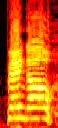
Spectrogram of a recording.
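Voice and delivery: loud, high yell of bingo; a bingo player yelling over the promo; shouted bingo call. Retold or imitated. Old lady in the crowd shouting bingo, loud.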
